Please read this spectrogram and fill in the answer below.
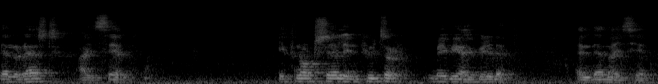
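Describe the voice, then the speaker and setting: A man speaks at a medium pitch with a non-native accent and fairly even intonation. Noticeable background noise and audible room echo are present. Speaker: property developer applicant. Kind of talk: public comment. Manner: halting.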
